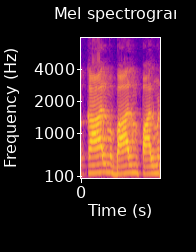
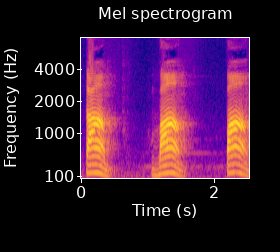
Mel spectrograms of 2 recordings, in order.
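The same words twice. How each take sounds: First: काल्म, बाल्म, पाल्म with the L sounded, marked wrong; wrong pronunciation. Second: काम, बाम, पाम said slowly and clearly with no L; silent L demo. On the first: Scene: teacher showing students the common mistake, wrong take. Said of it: "नहीं होगा". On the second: Scene: teacher sounding out silent L words for students, clear demo. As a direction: drill each word slowly. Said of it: "और यहाँ पे". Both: Shown as a demonstration.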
